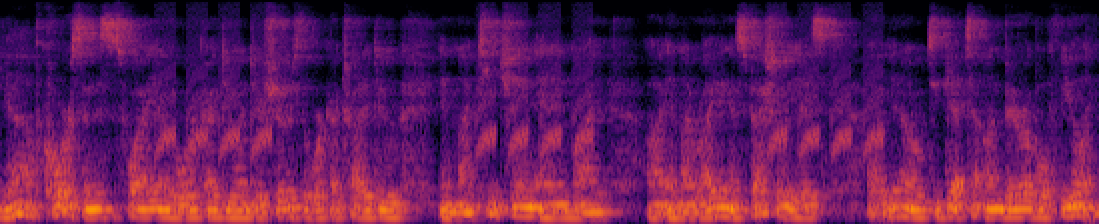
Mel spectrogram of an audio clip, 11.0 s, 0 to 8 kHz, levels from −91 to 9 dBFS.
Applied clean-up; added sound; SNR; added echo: none; Alarm; 19 dB; reverberation time 0.6 s.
